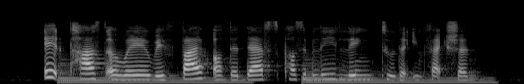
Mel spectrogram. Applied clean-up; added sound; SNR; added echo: none; Electric guitar / Strum; 15 dB; none.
